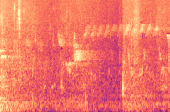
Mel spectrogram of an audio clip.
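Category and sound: bird, nightingale song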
